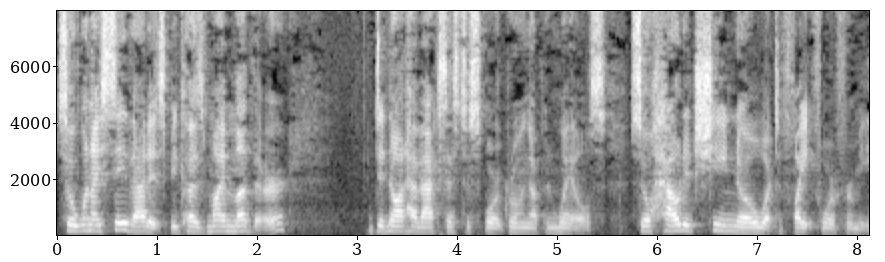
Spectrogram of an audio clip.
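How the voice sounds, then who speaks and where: A woman with a Canadian accent has an unremarkable speaking voice at a medium pitch, with fairly even intonation. She talks at a moderate pace, and her loudness swings widely. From Canada. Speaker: football manager. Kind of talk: press conference.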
